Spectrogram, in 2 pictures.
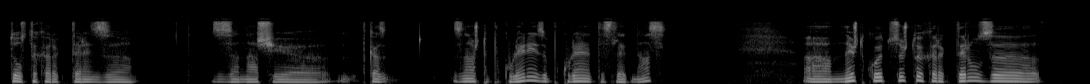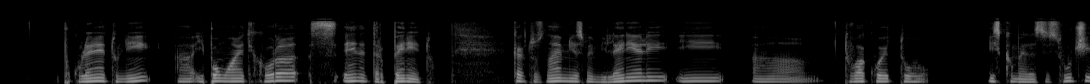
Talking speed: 105 wpm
